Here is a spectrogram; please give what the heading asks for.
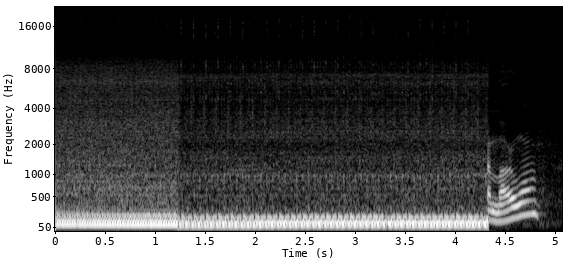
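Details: Abandoned, salt-corroded VW dune buggy (VW chassis and VW engine) after cheap rebuild and oil change: loud, even, fast idle pulse, no misses or knocks, then shut off; runs fine, though front carburetor leaks at hose connection.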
